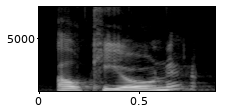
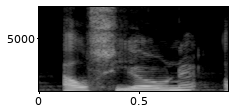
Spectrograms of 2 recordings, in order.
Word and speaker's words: Alcyone: Die ontstaat in de centrale ster, Alcyone, Alcyone, Alcyone, hoe je het mag uitspreken, dat maakt niet uit.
